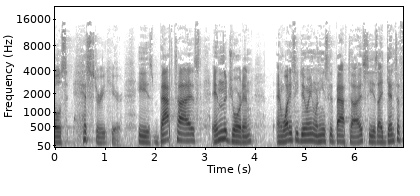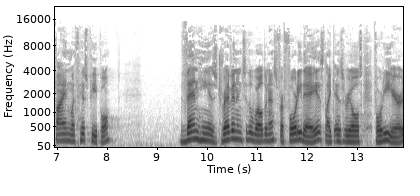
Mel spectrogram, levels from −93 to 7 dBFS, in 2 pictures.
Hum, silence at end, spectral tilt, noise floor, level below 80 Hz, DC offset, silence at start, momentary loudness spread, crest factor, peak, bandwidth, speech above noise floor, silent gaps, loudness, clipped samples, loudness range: none; 0 s; -6.5 dB/octave; -62 dBFS; -58 dBFS; under 0.1%; 0 s; 12 LU; 20 dB; -2 dBFS; 15 kHz; 41 dB; none; -21 LUFS; under 0.1%; 4 LU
